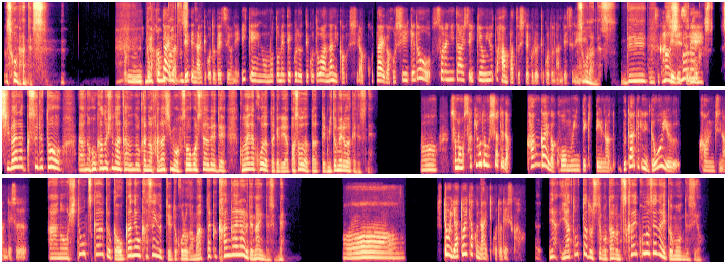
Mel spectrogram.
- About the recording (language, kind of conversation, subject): Japanese, advice, 意見が違うときに、お互いを尊重しながら対話するにはどうすればよいですか？
- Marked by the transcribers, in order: other noise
